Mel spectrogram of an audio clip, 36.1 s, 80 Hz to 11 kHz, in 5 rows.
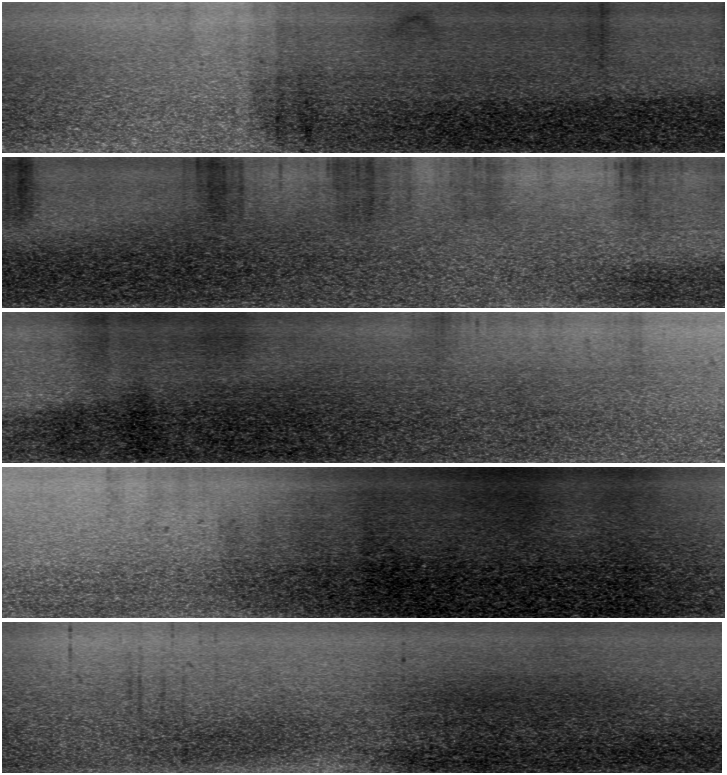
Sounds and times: waves 0:02.6 - 0:21.3
waves 0:24.1 - 0:36.1

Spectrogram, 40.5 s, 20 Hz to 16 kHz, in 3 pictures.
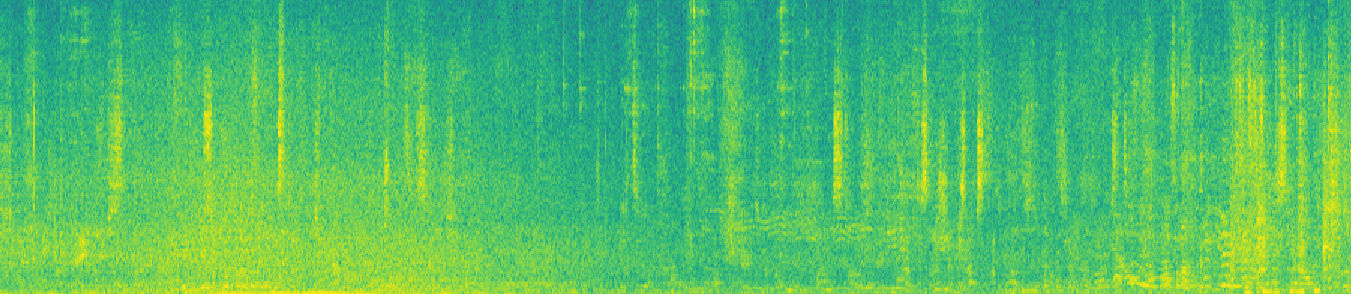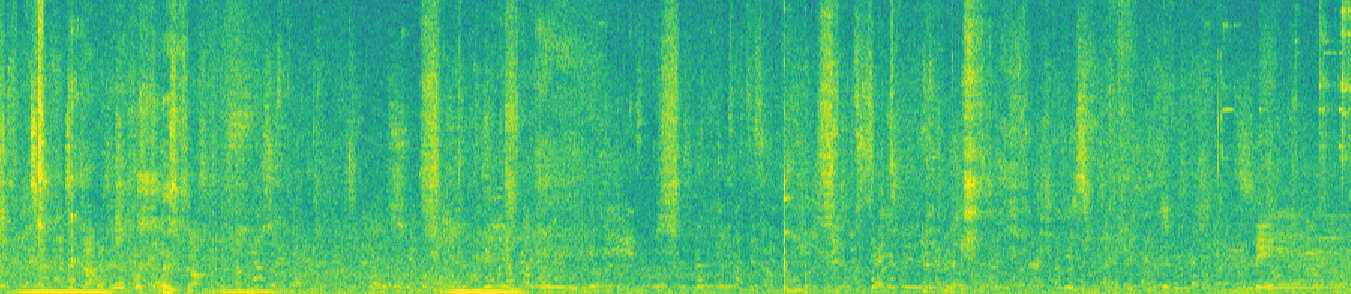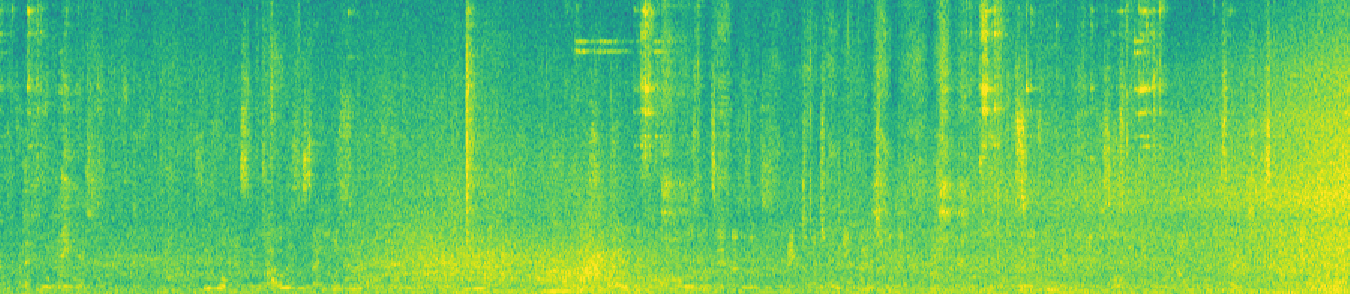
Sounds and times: straßenverkehr 0:12.1 - 0:19.9
stimmen der gäste 0:12.2 - 0:19.5

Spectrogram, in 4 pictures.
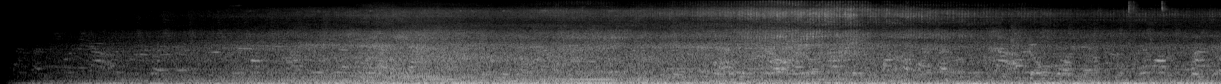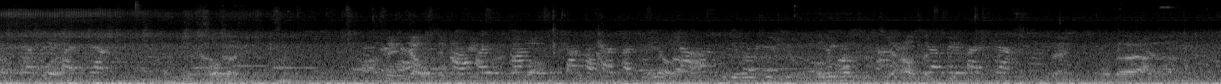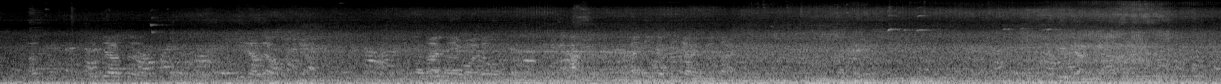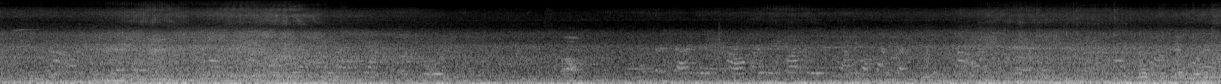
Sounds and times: Traffic Noise 0:00.1 - 0:48.8

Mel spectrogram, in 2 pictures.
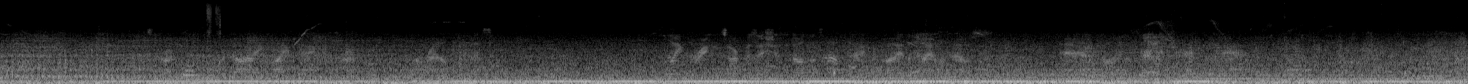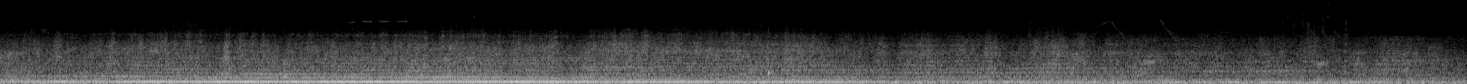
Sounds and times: announcements from the tour boats 0:00.0 - 0:29.3
helicopters passing by 0:00.0 - 0:29.3
water 0:00.0 - 0:29.3

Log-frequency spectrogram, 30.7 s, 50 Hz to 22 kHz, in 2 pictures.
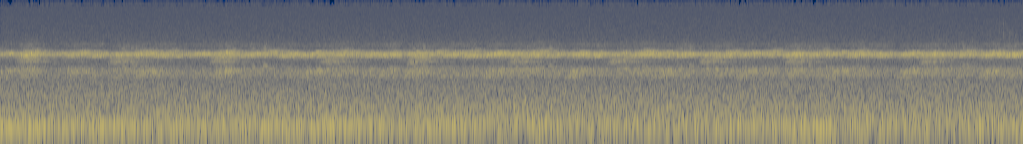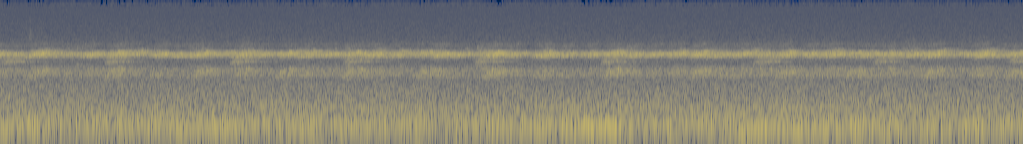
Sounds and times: Intermittent frog chorus 0:00.0 - 0:30.7
Rare midnight birds 0:00.0 - 0:30.7

